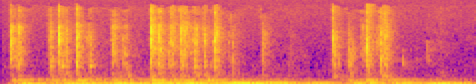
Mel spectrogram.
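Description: Rapid bursts of keystrokes on a computer keyboard during ABAP programming, clustered in quick runs with short pauses, close and fairly quiet over a low steady hum.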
